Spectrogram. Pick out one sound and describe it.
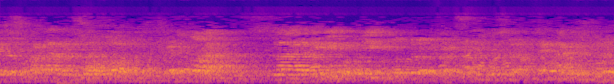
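Several men talk over each other in the background.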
